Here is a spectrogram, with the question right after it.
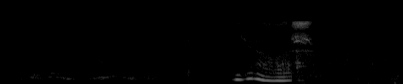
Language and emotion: Russian, sad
